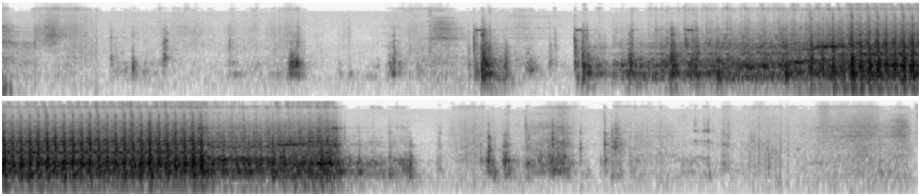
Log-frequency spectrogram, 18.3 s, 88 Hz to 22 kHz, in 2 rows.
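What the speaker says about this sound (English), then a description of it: "we'll double that over and sew through 4 layers" A Janome Sewist 740DC sewing machine stitches through four layers of folded fabric in one continuous rapid mechanical whirr of several seconds, framed by quieter handling clicks and rustles before and after.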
